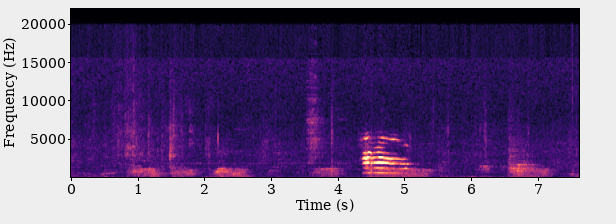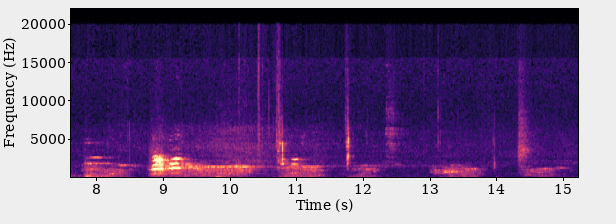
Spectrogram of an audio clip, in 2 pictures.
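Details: A cute cat circling close around a person meows again and again: brief tonal cries with bright overtones, one sharper drawn-out meow midway, over low rustling and handling noise.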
